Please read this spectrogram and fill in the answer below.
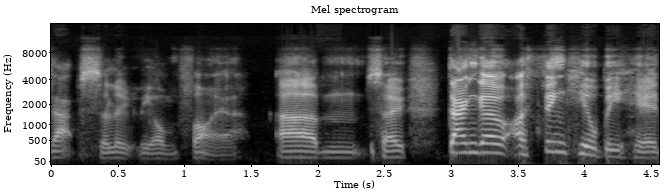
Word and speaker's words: Dango: Um, I used Do you know what people were calling him Dongo for a while and I called him Dongo, but you know, um, yeah, we call him Dango.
